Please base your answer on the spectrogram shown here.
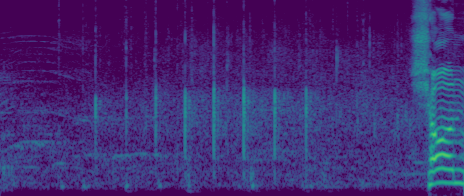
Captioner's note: audience applauding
